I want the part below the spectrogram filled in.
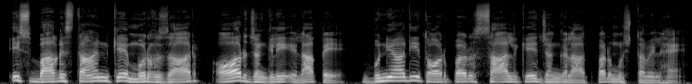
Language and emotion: Urdu, neutral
